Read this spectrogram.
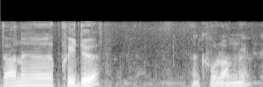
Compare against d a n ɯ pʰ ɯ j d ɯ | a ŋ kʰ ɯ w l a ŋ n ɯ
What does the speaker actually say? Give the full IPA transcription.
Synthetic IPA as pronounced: d a n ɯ pʰ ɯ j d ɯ | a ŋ kʰ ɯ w l a ŋ n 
